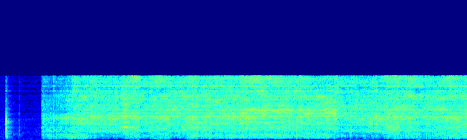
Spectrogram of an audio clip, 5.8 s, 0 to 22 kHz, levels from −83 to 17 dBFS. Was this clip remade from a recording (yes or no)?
yes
